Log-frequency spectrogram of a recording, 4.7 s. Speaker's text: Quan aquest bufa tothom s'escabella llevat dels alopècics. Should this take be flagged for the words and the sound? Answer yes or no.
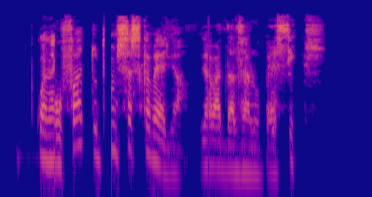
yes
